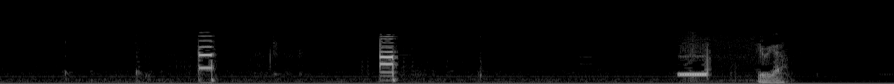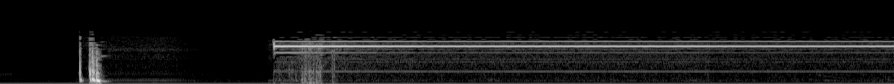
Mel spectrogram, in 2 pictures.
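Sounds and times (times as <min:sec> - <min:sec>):
dial-up modem connecting with handshake tones: 0:11.7 - 0:17.8.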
